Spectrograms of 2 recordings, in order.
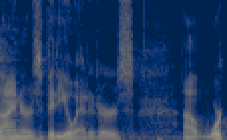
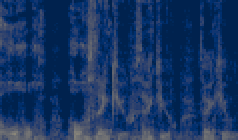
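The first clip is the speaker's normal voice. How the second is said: gentle, soft, hushed half-whisper stage whisper; 9 dB quieter than usual. Retelling a man thanking people while shaking hands: Ronnie's half-whisper tone voice. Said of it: "his, his whisper tone voice".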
